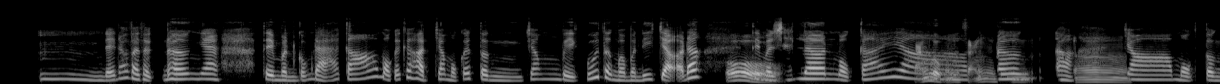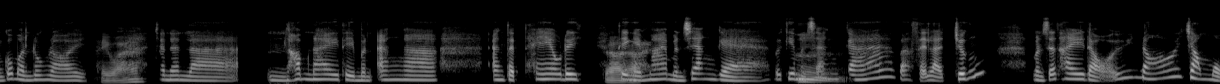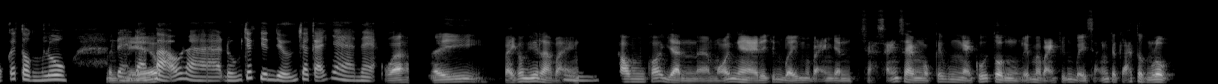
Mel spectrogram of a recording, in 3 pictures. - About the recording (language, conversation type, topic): Vietnamese, podcast, Bạn chuẩn bị bữa tối cho cả nhà như thế nào?
- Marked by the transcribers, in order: tapping; other background noise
